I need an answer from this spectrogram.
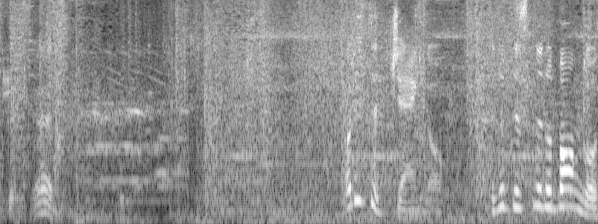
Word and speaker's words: Django: What is the Django? Is it this little bongo thingy? I guess so. Chat, can you do us a favor and give us a definition of a Django? The D is silent.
